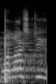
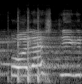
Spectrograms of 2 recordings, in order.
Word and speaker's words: প্লাস্টিক: এই খালি সব মাসি বলি আমার হাতে একটু পলাস্টিক আছে বল মাসি ওটা পলাস্টিক নয় মাছি বুড়ি উচ্চারণও করতে পারেনি ওটা প্লাস্টিক প্লাস্টিক ওটা মাসি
